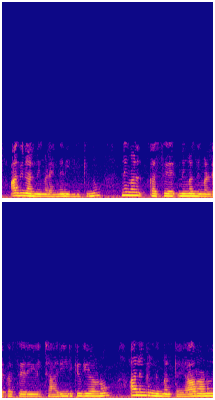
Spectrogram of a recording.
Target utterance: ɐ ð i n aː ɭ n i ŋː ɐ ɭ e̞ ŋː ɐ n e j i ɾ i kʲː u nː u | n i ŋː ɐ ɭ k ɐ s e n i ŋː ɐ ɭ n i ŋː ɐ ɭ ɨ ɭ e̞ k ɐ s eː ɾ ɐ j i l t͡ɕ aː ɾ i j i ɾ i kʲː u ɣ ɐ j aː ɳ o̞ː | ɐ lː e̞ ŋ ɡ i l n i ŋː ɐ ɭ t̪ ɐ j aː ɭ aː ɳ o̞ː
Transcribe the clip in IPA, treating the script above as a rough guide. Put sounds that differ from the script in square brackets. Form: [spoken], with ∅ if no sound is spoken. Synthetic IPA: ɐ ð i n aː [l] n i ŋː ɐ ɭ e̞ ŋː ɐ n e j i ɾ i kʲː u nː u | n i ŋː ɐ ɭ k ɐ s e n i ŋː ɐ ɭ n i ŋː ɐ ɭ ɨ [ɽ] e̞ k ɐ s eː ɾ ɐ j i l t͡ɕ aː ɾ i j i ɾ i kʲː u ɣ ɐ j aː ɳ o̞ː | ɐ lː e̞ ŋ ɡ i l n i ŋː ɐ ɭ t̪ ɐ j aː [r] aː ɳ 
